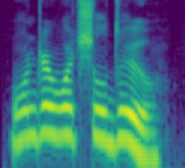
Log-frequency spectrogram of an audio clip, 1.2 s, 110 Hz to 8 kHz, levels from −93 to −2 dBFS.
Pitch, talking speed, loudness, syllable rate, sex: 220 Hz, 195 wpm, -14 LUFS, 5.0 syllables/s, female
